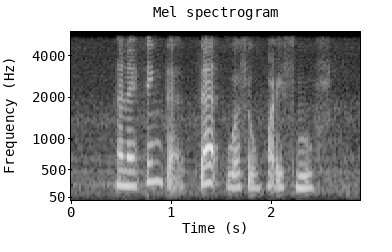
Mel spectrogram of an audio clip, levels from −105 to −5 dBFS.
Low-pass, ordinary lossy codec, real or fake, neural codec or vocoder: 5.4 kHz; AAC, 48 kbps; fake; codec, 16 kHz in and 24 kHz out, 1 kbps, XY-Tokenizer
